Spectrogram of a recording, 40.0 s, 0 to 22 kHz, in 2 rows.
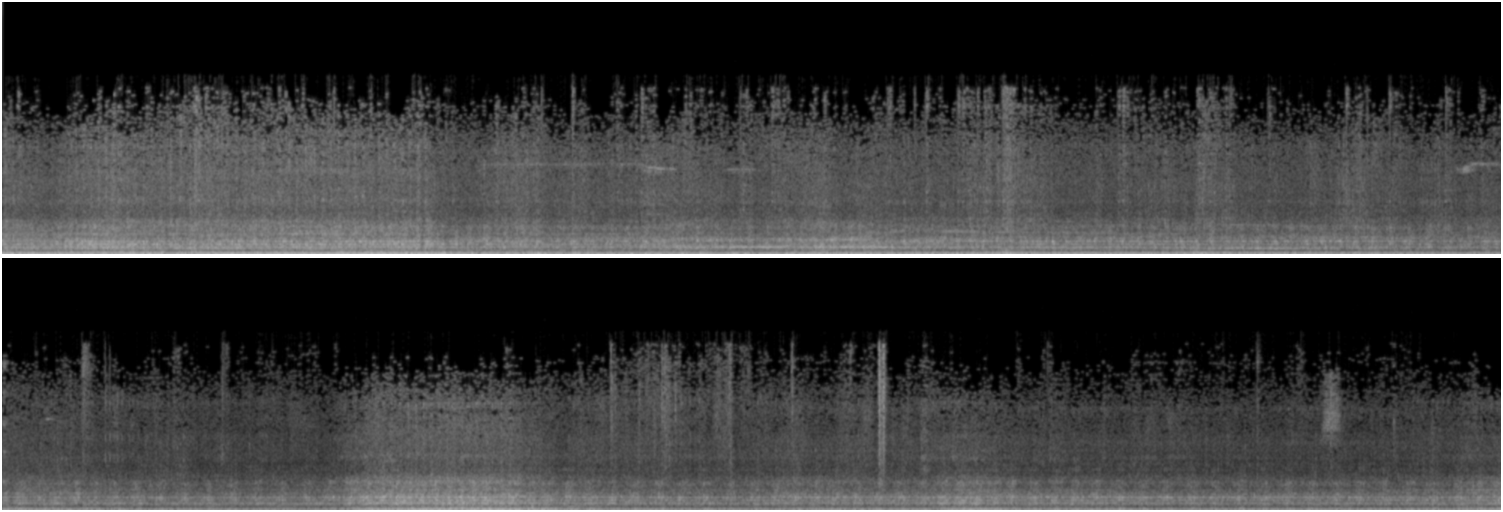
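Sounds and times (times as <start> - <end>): bus diesel engine drone: 0.0 - 39.9.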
